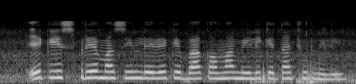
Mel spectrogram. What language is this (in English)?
Bhojpuri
